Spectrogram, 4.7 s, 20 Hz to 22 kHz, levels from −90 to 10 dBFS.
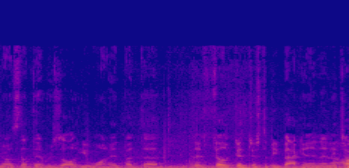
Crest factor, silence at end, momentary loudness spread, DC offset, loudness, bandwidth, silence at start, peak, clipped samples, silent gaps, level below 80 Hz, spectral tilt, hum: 22 dB; 0 s; 7 LU; under 0.1%; -40 LUFS; 16 kHz; 0 s; -16 dBFS; under 0.1%; none; -52 dBFS; -6.5 dB/octave; none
